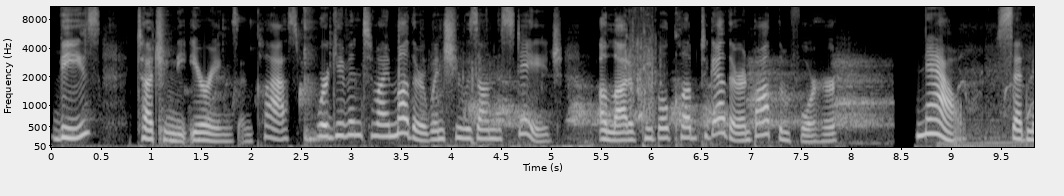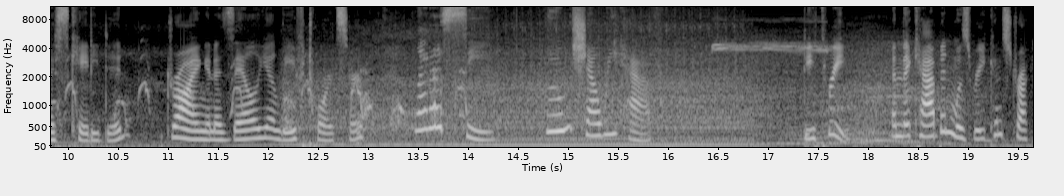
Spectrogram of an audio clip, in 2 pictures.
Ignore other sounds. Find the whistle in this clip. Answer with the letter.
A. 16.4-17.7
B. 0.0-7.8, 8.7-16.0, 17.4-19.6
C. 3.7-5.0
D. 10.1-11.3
A.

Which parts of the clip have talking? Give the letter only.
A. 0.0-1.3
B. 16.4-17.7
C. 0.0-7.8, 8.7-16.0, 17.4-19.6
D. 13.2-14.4
C.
